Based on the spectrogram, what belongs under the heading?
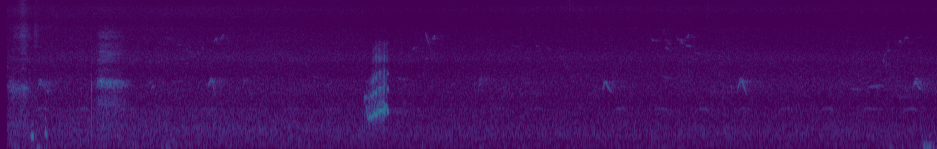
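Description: Faint, scattered calls of small wild birds, with one louder short call about five and a half seconds in.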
